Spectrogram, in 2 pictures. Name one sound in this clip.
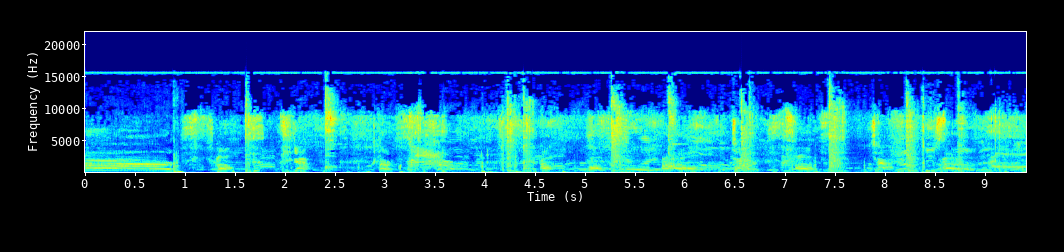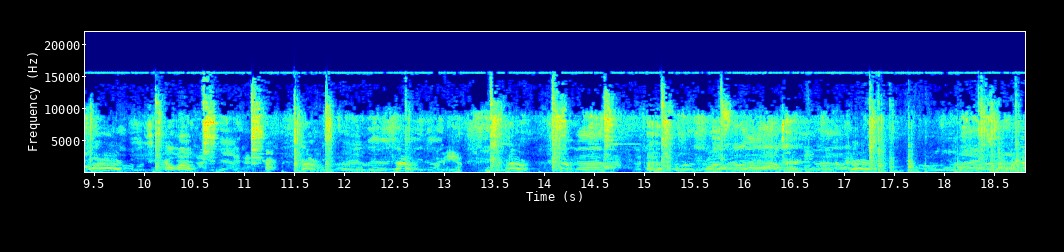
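Swords clash and bang against wooden shields.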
